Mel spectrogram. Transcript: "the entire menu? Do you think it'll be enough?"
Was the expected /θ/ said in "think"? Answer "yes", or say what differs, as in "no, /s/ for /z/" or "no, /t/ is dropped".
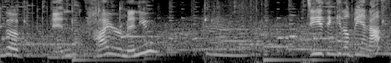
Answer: yes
